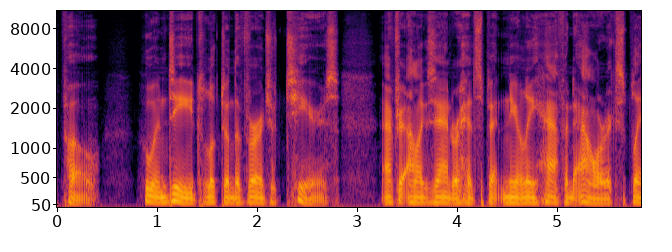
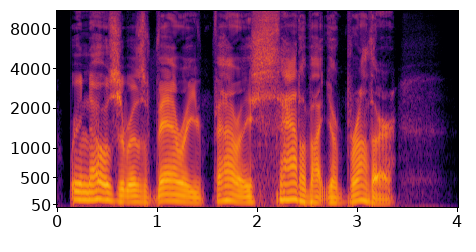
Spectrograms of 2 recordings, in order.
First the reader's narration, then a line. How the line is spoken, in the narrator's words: groaned in a creaky voice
